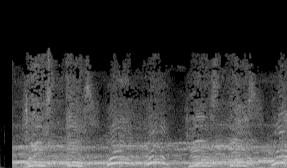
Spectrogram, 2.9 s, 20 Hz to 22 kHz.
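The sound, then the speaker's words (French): Protesters in N'Djamena shout and chant on a Thursday morning shortly before the trial of four detained civil society leaders. Loud, repeated rising-and-falling cries come from a crowd in a steady rhythm. “C'est le cri des manifestants ce jeudi matin aux environs de 8 heures,”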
